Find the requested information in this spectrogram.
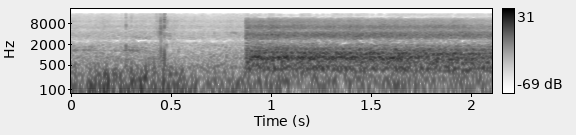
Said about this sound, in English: I am standing on Route 309 in Quakertown. Not sure if you can hear me over all the traffic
